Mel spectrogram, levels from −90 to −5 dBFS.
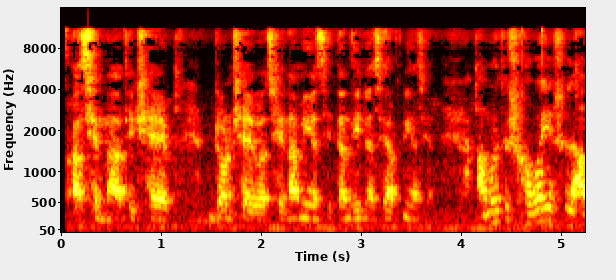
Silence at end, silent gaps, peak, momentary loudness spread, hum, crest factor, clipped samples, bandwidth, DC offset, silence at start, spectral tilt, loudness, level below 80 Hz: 0 s; none; 0 dBFS; 16 LU; none; 24 dB; under 0.1%; 12 kHz; under 0.1%; 0.05 s; 0 dB/octave; -21 LUFS; -56 dBFS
